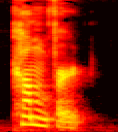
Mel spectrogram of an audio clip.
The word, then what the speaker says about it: comfort: This next short list of words also has a stressed COM, but the O is pronounced as a short U, so it's pronounced comfort, company, compass.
